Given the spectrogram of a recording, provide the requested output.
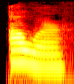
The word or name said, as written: ower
